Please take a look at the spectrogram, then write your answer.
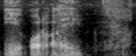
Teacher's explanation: कंठ और तालु दोनों से बोले जाते हैं ए और आय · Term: कंठतालव्य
